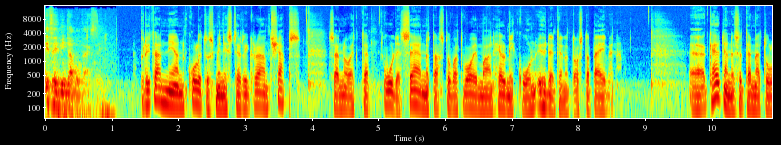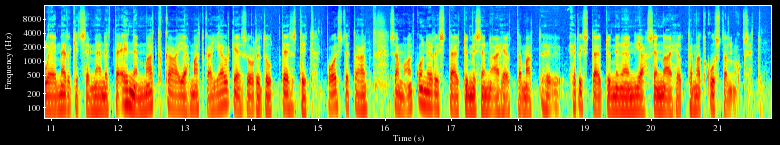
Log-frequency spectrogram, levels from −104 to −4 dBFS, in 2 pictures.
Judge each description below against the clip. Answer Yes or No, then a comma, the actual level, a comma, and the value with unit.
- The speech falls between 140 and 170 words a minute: No, slow, 95 wpm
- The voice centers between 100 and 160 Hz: No, very low, 90 Hz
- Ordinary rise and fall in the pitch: Yes, average, 3.1 semitones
